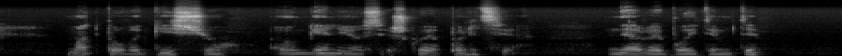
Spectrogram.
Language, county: Lithuanian, Šiauliai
